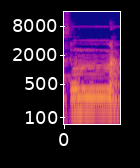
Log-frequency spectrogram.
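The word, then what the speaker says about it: ثم: Nah, di sini kata tummah baru kita tekan dan apa namanya? Dengungannya dua harakat. Jadi ditekan plus dengungan juga dua harakat. Tumma tumma. Jadi jangan sekedar tumma tumma gitu ya. Tapi tumma ada di rongga hidung kita itu apa? Dengungan yang kita rasakan ketika mengucapkan tummah begitu ya.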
